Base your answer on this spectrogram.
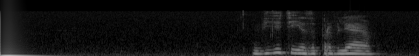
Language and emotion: Russian, neutral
